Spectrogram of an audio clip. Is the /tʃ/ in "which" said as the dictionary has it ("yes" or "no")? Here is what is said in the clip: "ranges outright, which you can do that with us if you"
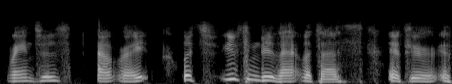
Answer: no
